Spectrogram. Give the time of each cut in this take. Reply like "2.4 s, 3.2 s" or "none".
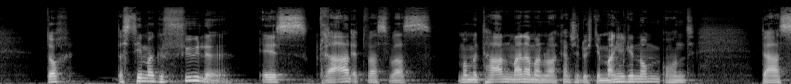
3.5 s, 6.6 s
